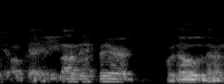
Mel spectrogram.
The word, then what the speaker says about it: laissez-faire: Did I pronounce it right? Yeah. Okay, laissez-faire.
